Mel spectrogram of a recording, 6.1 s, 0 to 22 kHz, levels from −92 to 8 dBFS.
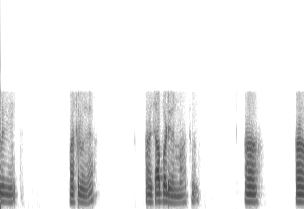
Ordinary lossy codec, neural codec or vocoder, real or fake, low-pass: none; none; real; 3.6 kHz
